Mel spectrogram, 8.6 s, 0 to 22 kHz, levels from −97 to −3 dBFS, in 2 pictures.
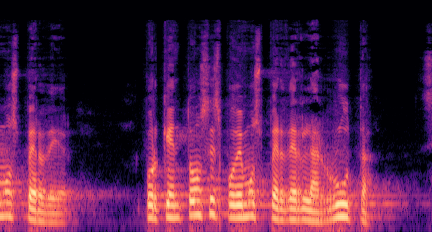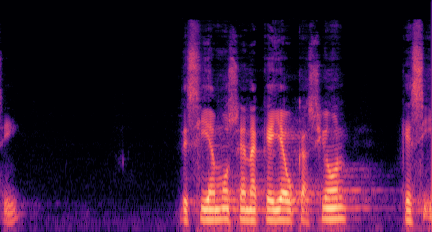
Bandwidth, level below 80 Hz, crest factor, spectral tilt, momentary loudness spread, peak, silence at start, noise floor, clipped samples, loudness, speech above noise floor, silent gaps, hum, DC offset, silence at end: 14.5 kHz; -52 dBFS; 16 dB; -6.5 dB/octave; 16 LU; -2 dBFS; 0 s; -71 dBFS; under 0.1%; -17 LUFS; 54 dB; none; none; under 0.1%; 0 s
